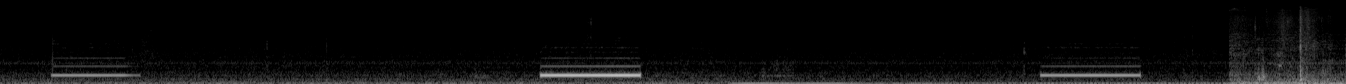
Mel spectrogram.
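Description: A telephone ringback tone plays three times, each a steady one-second beep separated by several seconds of quiet line hiss, followed by a sudden burst of noise as the call connects. It is an outgoing call to an HR worker at a large Indonesian cosmetics company.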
